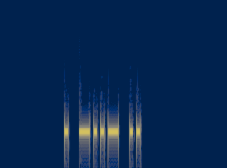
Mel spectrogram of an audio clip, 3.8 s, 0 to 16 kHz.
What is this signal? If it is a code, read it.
Morse code, heard as a keyed tone, about 20 wpm, 700 Hz. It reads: EXI
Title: Build A Word - 1 Letter At A Time - 3 to 5-Letter Words - 20wpm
